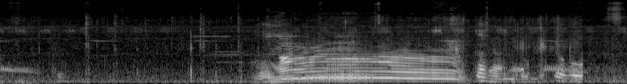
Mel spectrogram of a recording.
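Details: Tame cattle in a crowded farm barn with dozens of cows. One sustained, rich moo lasting about two seconds, then a few short, lower calls over faint barn noise.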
